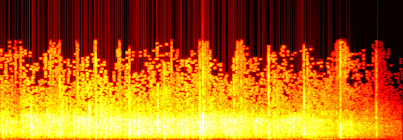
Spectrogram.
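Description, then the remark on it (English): People clap steadily for about four seconds as a morning clap offering to the Lord, dense and sustained applause that fades slightly toward the end, with no voices standing out. “Somebody give the Lord a clap offering this morning.”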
